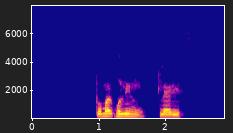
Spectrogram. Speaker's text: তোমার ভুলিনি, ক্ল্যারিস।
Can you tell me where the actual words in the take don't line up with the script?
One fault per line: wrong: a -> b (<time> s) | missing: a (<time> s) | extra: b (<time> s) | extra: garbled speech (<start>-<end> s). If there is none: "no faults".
no faults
